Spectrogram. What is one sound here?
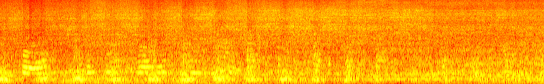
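A steam locomotive chuffs as it pulls out of a station.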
